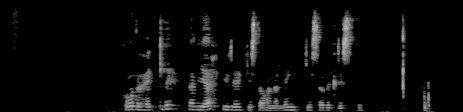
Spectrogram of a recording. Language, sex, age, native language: Icelandic, female, 40-49, Icelandic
